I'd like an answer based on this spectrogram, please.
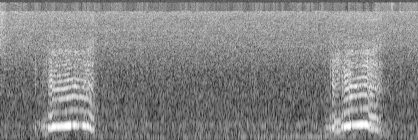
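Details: Sleeping cat snoring loudly: two whistly, nasal snores, each a rising-then-falling tone under a second long, about three and a half seconds apart, in a quiet room.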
